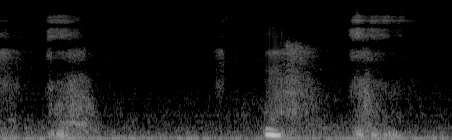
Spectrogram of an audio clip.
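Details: Snoring from a sleeping rescued puppy that also twitches in its sleep.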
